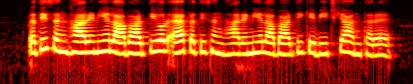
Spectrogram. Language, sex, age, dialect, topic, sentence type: Hindi, female, 18-24, Hindustani Malvi Khadi Boli, banking, question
